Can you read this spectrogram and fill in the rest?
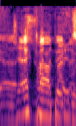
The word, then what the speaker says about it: ectopic: So in your sermon on the application in regards to abortion, you did not address ectopic, am I saying it correctly? – Yeah.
